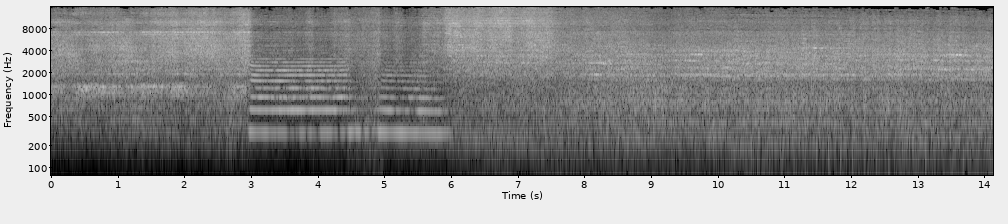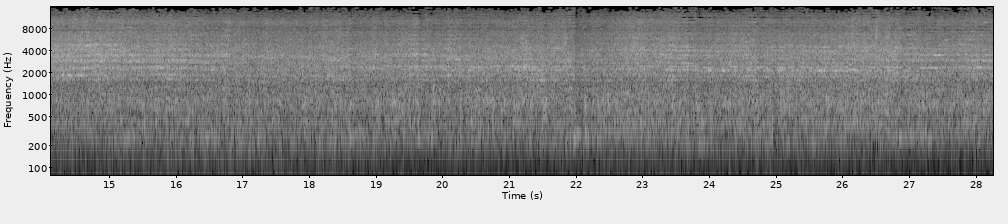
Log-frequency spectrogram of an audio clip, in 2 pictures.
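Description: WAP7 electric locomotive hauling a double-decker express, sounding a single horn blast of about three seconds a few seconds in. The coaches then roll past with steady wheel noise and clickety-clack over the rail joints.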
